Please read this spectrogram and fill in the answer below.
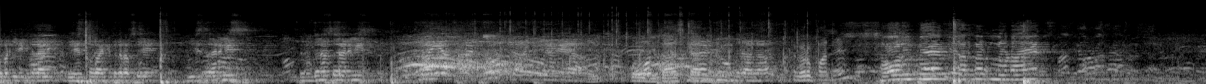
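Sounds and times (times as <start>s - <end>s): man talking: 5.3s - 11.0s.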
